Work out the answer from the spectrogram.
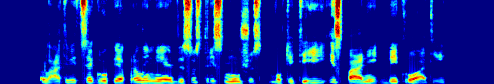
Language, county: Lithuanian, Vilnius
